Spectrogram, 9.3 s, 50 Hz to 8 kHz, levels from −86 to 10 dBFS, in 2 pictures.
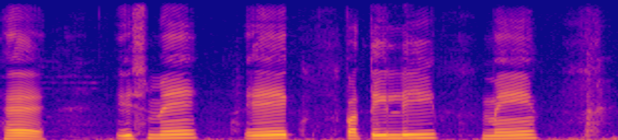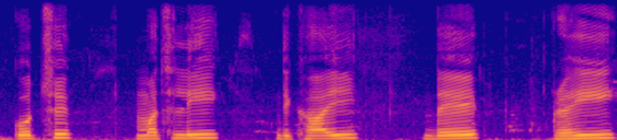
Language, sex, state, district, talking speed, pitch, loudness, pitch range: Hindi, female, Haryana, Charkhi Dadri, 65 wpm, 175 Hz, -15 LUFS, 160-190 Hz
